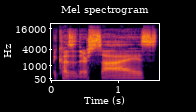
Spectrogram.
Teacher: Because of their size, then we're going to go down in pitch.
